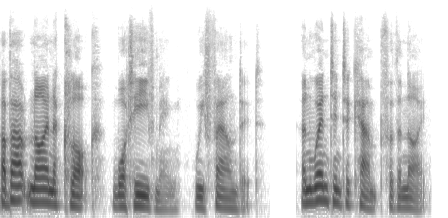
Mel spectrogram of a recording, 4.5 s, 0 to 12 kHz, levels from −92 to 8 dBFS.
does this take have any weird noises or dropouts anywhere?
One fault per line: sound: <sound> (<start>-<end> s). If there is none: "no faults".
no faults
